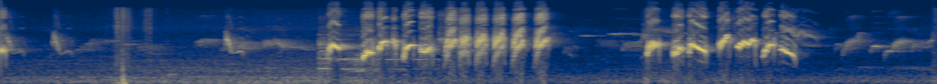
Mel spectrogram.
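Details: Thai Red-whiskered bulbul song used to train caged birds: a dense run of rapid, sharp whistled notes followed by a second chirpy, warbling phrase, with faint softer chirps in the background.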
